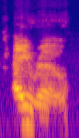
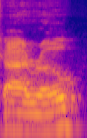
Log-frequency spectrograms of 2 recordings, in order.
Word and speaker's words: Cairo: And that is how you say that, by the way. It's spelled Cairo, but it ain't. Is. But it ain't. It ain't Cairo. Cairo. It's Cairo. Cairo, yeah.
